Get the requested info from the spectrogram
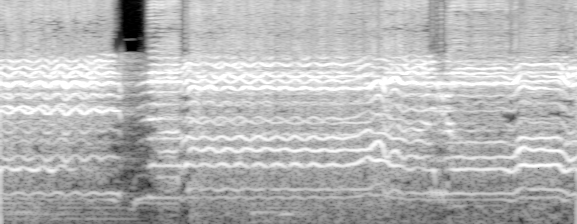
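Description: Two women singing a Navarrese jota in duet, holding long notes with vibrato. The singing breaks off briefly about a second in, then goes on with a long held note.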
